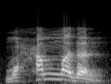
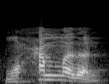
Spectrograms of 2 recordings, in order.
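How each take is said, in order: No difference in how they are said.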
